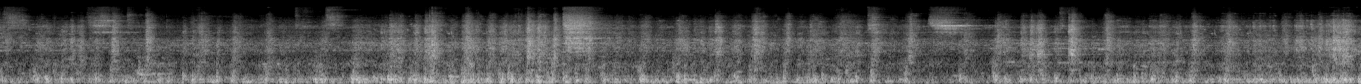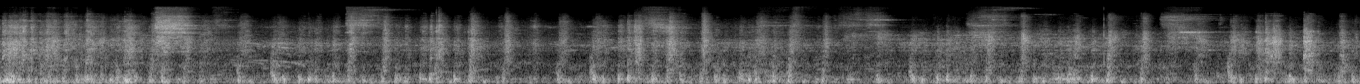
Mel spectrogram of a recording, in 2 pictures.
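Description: A passenger train rolls past close by, its wheels clattering over the rail joints.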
